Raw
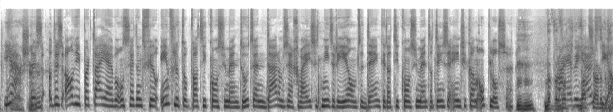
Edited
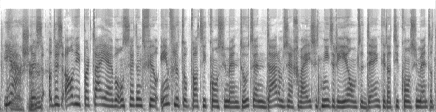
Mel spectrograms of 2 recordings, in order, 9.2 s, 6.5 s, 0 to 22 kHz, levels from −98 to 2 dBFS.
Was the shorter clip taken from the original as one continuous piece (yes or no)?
yes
